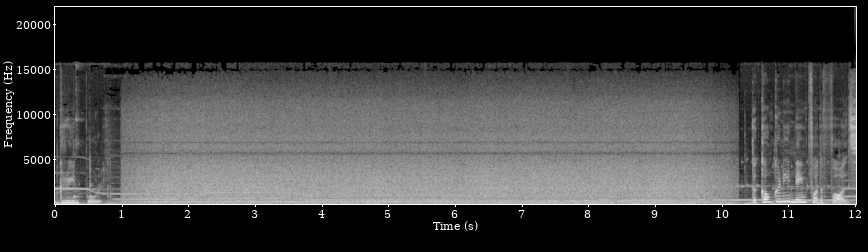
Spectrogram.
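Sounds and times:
waterfall rushing into a pool: 0:01.0 - 0:10.3
faint background music: 0:08.9 - 0:12.0.

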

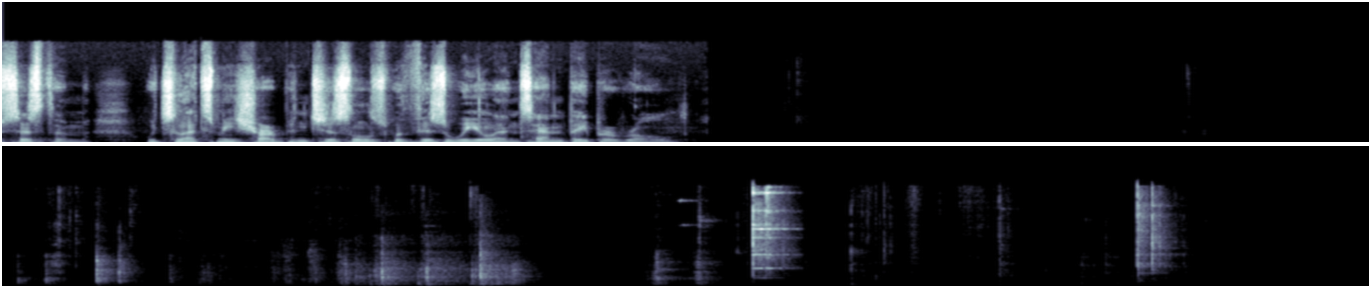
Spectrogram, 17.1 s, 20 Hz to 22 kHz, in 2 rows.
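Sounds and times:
small metal clinks: 0:12.7 - 0:13.6.

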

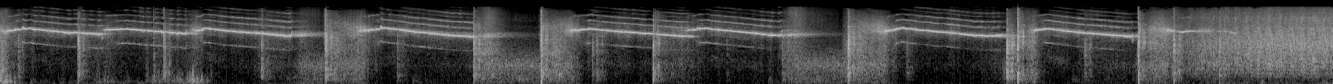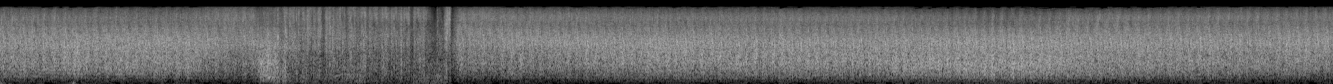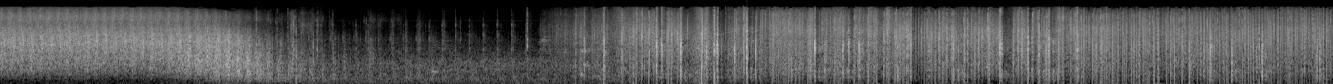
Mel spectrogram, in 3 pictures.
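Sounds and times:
crackling pops: 0:00.0 - 0:03.6, 0:15.8 - 0:18.0, 0:28.2 - 0:39.9
firework whistles falling in pitch: 0:00.0 - 0:13.1
firework bangs: 0:00.0 - 0:39.9
firework fountain hissing: 0:00.0 - 0:39.9.

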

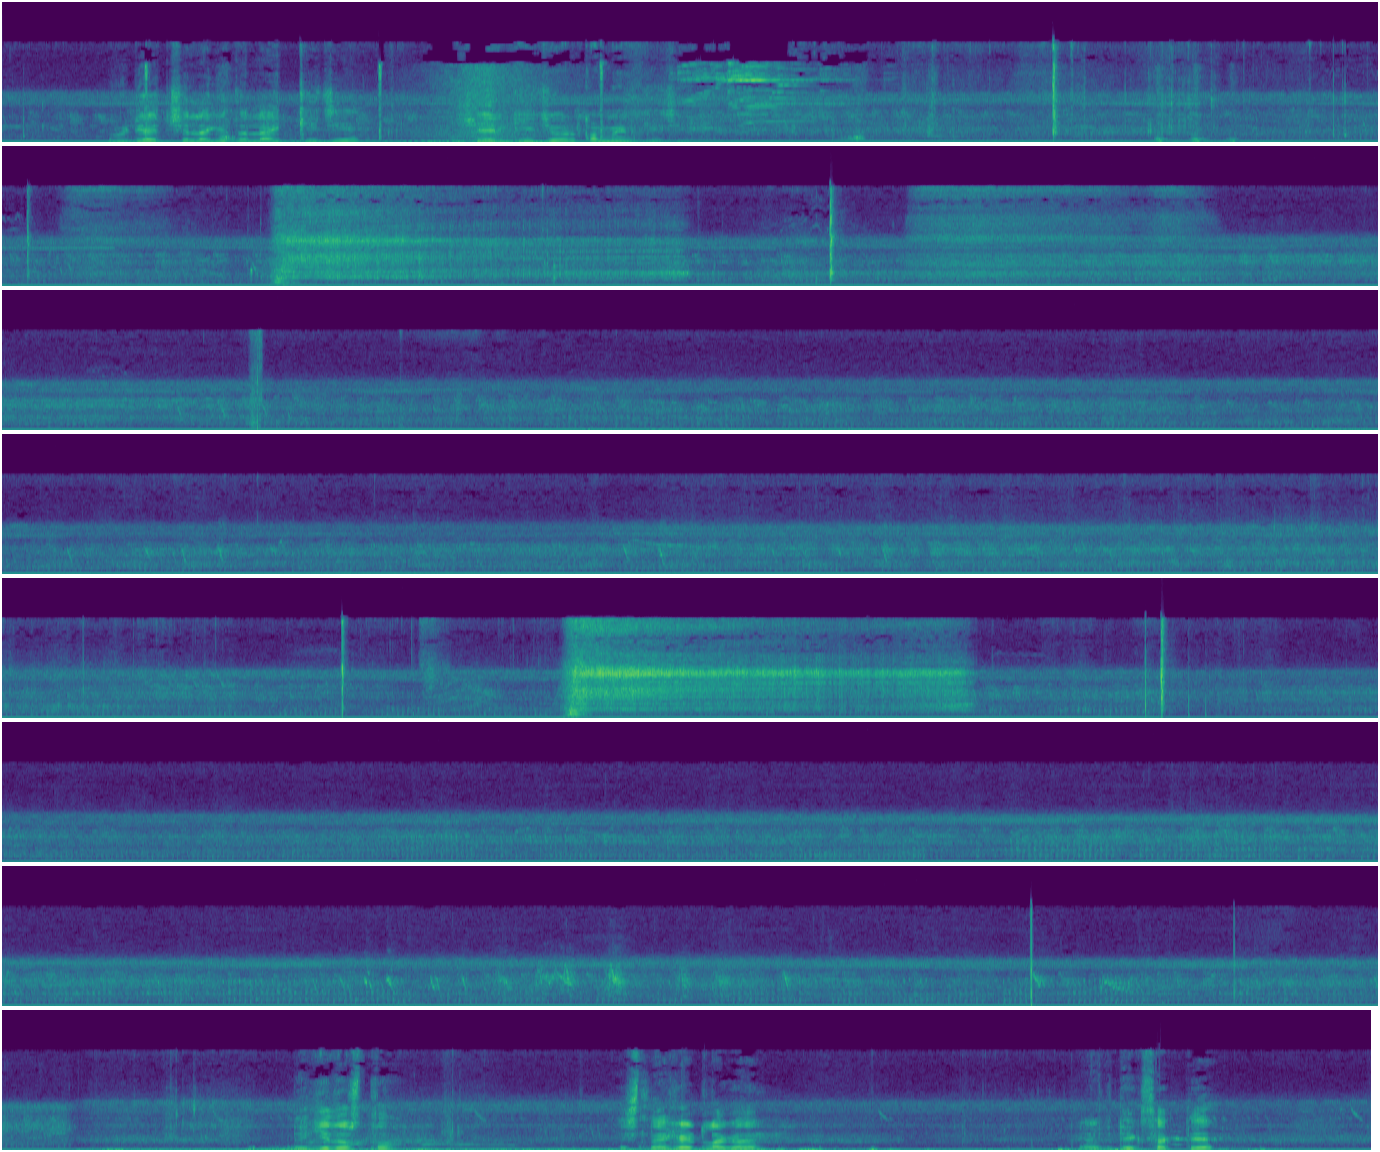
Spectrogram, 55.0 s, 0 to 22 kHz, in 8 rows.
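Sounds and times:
hissing whirrs: 0:00.6 - 0:13.6
wind rumble on microphone: 0:01.1 - 0:03.5, 0:48.5 - 0:55.0.

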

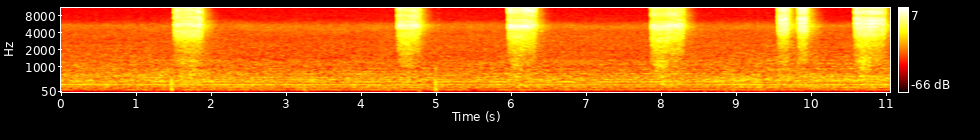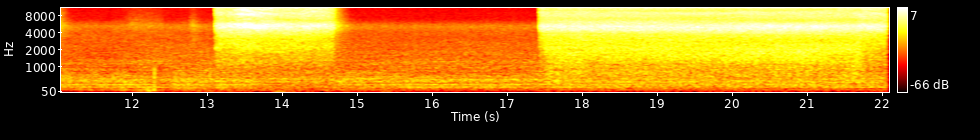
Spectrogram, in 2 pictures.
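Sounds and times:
spray gun hissing bursts: 0:01.6 - 0:02.0, 0:04.5 - 0:05.0, 0:06.0 - 0:06.5, 0:07.9 - 0:08.5, 0:09.6 - 0:11.2, 0:13.2 - 0:14.9, 0:17.5 - 0:22.0.

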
